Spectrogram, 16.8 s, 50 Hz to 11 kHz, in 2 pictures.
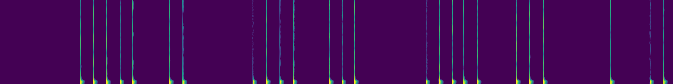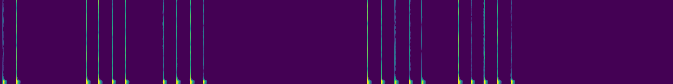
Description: Tap code, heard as knocks on a wall, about 6 knocks a second. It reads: WSXDT Z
